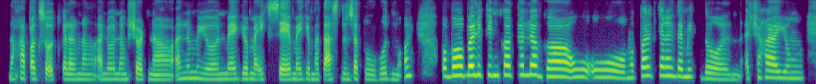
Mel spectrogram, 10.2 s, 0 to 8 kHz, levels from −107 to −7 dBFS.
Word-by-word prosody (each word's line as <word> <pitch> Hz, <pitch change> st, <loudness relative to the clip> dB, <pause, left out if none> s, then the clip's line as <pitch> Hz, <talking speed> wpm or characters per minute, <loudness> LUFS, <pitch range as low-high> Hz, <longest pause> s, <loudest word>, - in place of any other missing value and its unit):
nakapagsuot 205 Hz, 0 st, -2 dB
ka 195 Hz, -, -3 dB
lang 185 Hz, 0 st, -4 dB
ng 180 Hz, 0 st, -9 dB
ano 190 Hz, 0 st, -6 dB
ng 185 Hz, 0 st, -8 dB
short 185 Hz, -1 st, -2 dB
na, 175 Hz, -1 st, -4 dB
alam 215 Hz, +1 st, -6 dB
mo 220 Hz, -, -6 dB
iyon? 185 Hz, -3 st, -6 dB
Medyo 190 Hz, +1 st, -2 dB
ma-iksi, 185 Hz, -1 st, 0 dB
medyo 190 Hz, 0 st, -5 dB
mataas 185 Hz, 0 st, -1 dB
dun 195 Hz, -2 st, -9 dB
sa 205 Hz, -, +1 dB
tuhod 185 Hz, +1 st, -9 dB
mo. 175 Hz, -, -11 dB
Ay! 305 Hz, +2 st, -2 dB, 0.3 s
pababalikin 325 Hz, +2 st, +6 dB
ka 335 Hz, +1 st, +4 dB
talaga, 280 Hz, -6 st, +5 dB
oo. 255 Hz, -2 st, -1 dB
"Magpalit 290 Hz, +7 st, -1 dB
ka 315 Hz, -, +2 dB
ng 310 Hz, -1 st, 0 dB
damit 275 Hz, -1 st, -1 dB
doon." 185 Hz, -4 st, -4 dB
At 210 Hz, -, -10 dB
saka 245 Hz, -2 st, +2 dB
iyong 220 Hz, -1 st, -7 dB
215 Hz, 190 wpm, -23 LUFS, 185-275 Hz, 0.3 s, pababalikin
